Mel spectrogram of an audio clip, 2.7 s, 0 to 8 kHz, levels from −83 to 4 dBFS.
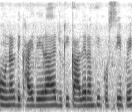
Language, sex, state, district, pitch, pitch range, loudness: Hindi, female, Uttarakhand, Uttarkashi, 180 Hz, 175-190 Hz, -18 LUFS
